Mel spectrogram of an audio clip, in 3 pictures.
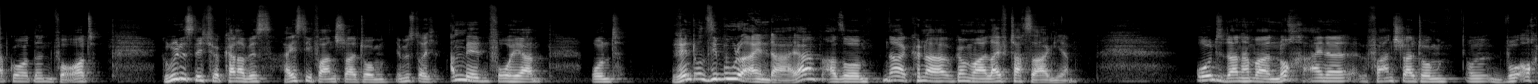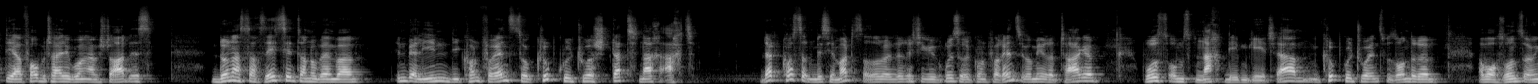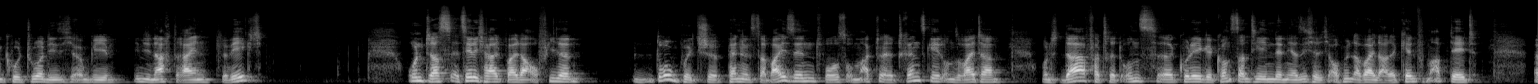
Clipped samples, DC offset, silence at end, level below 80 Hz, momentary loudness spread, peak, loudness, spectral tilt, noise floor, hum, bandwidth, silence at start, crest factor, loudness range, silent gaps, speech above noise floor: under 0.1%; under 0.1%; 0 s; -76 dBFS; 9 LU; -2 dBFS; -20 LUFS; -6.5 dB/octave; -68 dBFS; none; 15.5 kHz; 0 s; 18 dB; 5 LU; none; 49 dB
